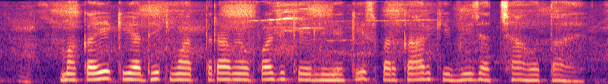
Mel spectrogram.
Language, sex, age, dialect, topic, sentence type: Magahi, female, 46-50, Southern, agriculture, question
